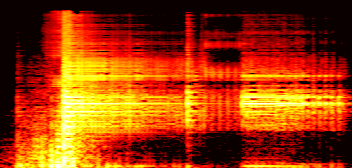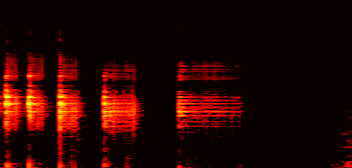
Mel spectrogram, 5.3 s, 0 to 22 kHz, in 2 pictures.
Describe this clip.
Attacks and Decays - Single Hit 4
Very similar to "Single Hit 3" with a brighter high-end. Band-pass like timbre with very short attack followed by long processed decay tail. Very slow AM (sub-audio frequency) applied throughout.
synthetic, spectral, experimental, electronic, hit, sfx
